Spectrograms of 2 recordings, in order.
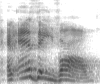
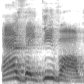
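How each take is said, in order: First: Said in the usual way. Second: "devolved" slowed and leaned on as the correction; "devolved" said slowly with weight on the "de"; stress on devolved. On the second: Shown as a demonstration.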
